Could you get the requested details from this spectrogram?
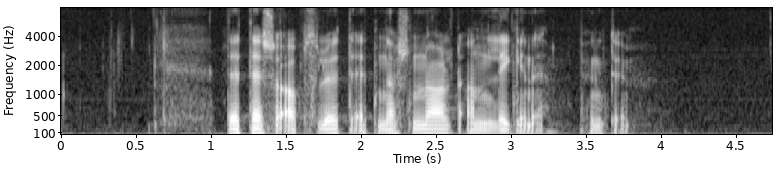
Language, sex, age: Norwegian, male, 32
